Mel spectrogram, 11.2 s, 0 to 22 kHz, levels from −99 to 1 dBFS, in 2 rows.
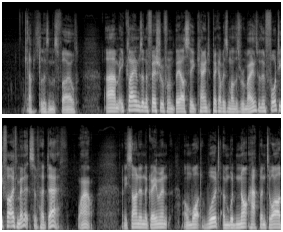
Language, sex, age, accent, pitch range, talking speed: English, male, 30-49, British, 100-135 Hz, 205 wpm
